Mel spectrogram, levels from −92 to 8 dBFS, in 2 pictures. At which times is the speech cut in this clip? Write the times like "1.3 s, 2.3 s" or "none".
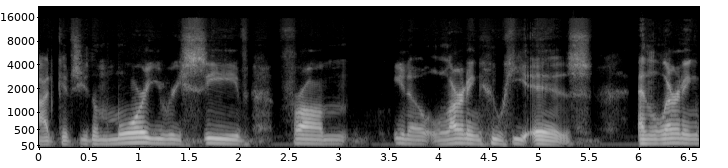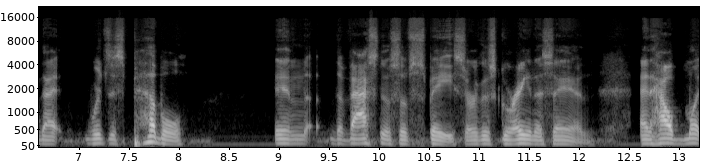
7.2 s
